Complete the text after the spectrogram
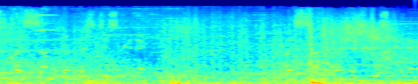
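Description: Game spell effects crash and explode loudly in a battle.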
